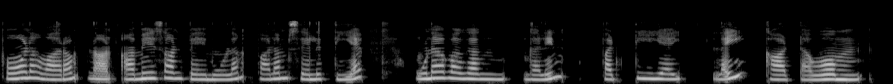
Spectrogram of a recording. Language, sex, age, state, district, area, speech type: Tamil, female, 18-30, Tamil Nadu, Tiruppur, rural, read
